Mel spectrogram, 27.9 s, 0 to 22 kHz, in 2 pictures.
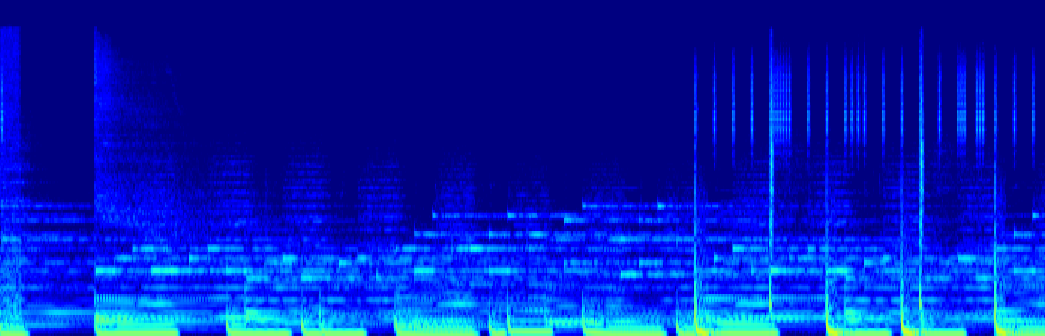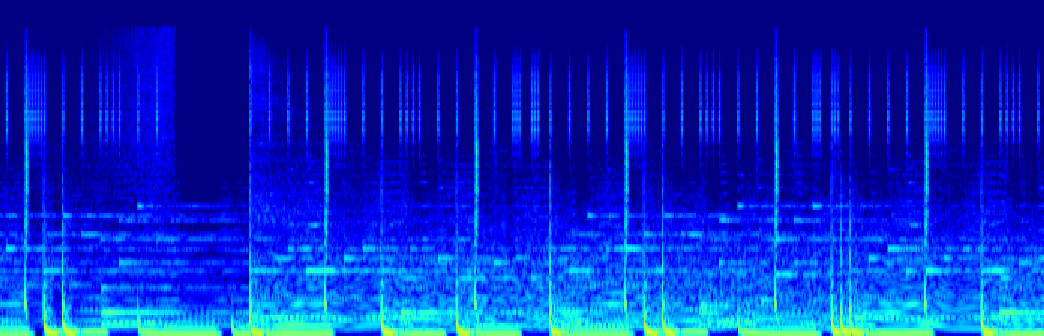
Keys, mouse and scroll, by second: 1.7 v, 3.0-5.4 alt+drag, 7.8-12.4 drag, 13.0-14.0 space, 14.7 click, 19.5-27.8 typing, 25.5 Return.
